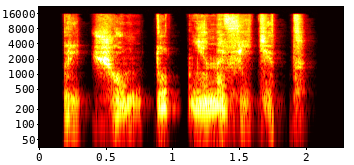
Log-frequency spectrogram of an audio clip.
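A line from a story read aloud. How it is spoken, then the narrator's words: Angry whispered objection. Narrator (Russian): сердитым шепотом возразила миссис Уизли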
